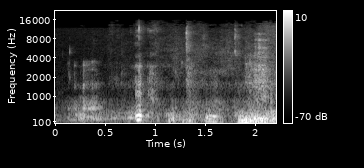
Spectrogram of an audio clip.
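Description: Soft rustling, creaks and scattered knocks of people sitting back down into padded chairs at a desk, with one sharp click a little under a second in and a louder low rumble starting near the end.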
